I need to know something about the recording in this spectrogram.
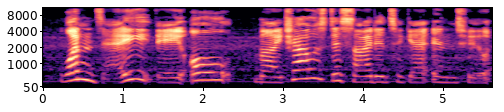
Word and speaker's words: chao: Something similar, or, like something like, one day, my chows decided to get into a, sing-along. Something like that is usually how you pronounce, like, when you say chows in a word.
